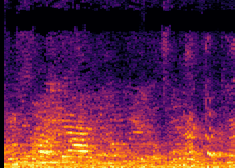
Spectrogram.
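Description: Indistinct chatter of several voices, with children's voices among them.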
